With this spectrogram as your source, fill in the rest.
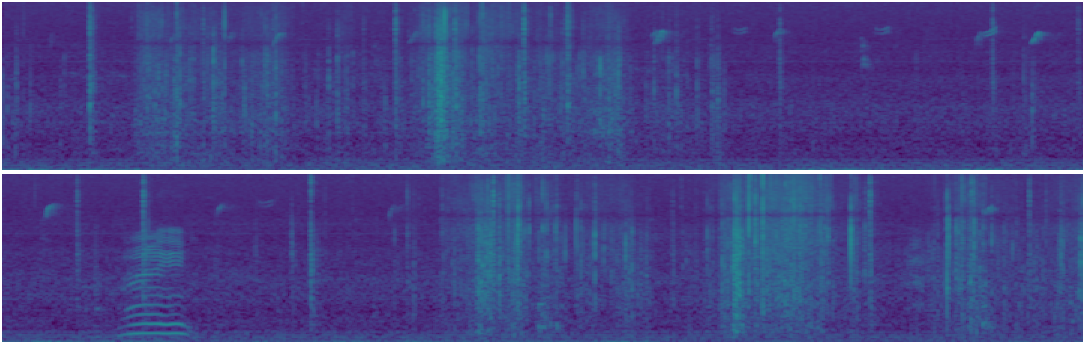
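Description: Soil pours from a bag and rustles.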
